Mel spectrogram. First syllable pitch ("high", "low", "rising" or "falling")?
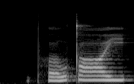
rising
